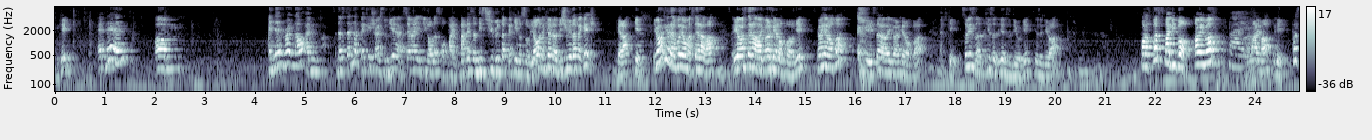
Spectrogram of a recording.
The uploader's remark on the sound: This was a pitch that I did in a coaching session to an audience of people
